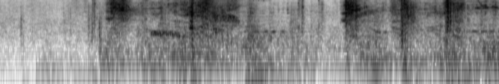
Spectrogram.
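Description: Heavy punches thud against a robot enemy.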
